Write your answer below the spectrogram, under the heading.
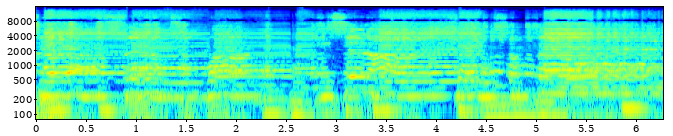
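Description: A Mexican banda (brass band) playing: a wavering melody with vibrato over a deep, pulsing tuba bass line.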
